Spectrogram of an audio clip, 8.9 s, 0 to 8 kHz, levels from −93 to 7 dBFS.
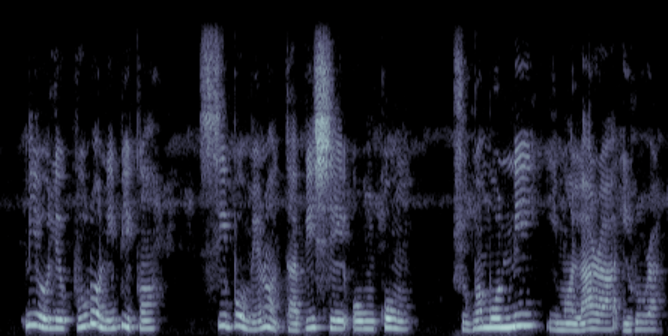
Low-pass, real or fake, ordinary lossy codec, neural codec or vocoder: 7.2 kHz; real; none; none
